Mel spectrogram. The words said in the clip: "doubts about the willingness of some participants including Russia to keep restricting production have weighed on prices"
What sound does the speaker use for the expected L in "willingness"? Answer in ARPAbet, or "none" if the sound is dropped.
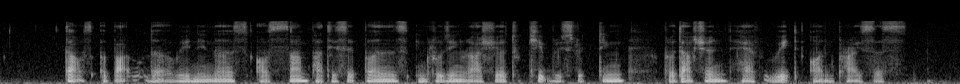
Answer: N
